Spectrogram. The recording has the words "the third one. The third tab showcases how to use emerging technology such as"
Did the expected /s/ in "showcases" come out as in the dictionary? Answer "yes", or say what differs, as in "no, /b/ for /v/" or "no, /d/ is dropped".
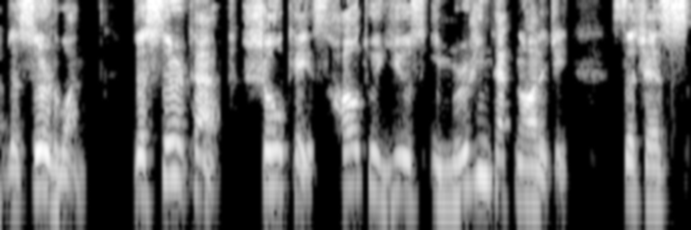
no, /s/ is dropped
